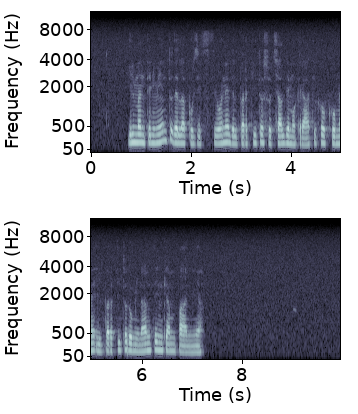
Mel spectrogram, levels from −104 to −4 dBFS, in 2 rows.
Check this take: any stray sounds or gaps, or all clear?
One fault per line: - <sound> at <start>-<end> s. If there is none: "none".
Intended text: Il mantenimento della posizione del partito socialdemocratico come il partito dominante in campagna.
none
